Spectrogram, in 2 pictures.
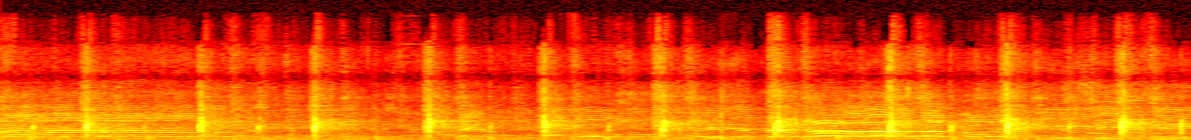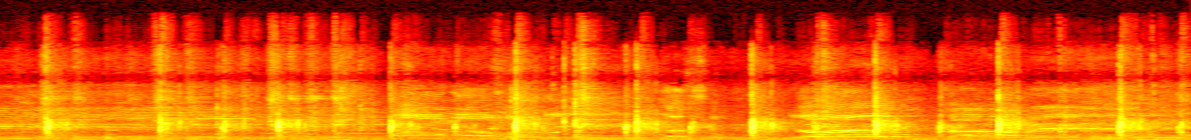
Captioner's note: hand-clapping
